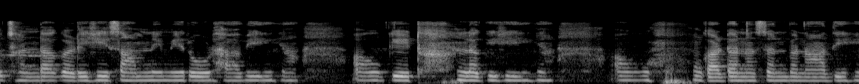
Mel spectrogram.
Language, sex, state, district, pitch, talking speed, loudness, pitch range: Chhattisgarhi, female, Chhattisgarh, Bastar, 185 Hz, 140 wpm, -26 LUFS, 180-190 Hz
